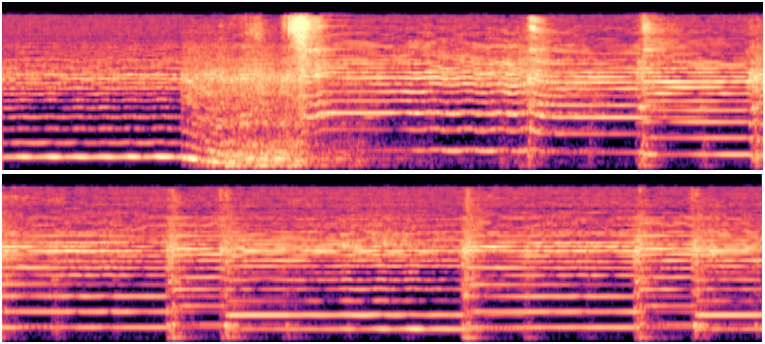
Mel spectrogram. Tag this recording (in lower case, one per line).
music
